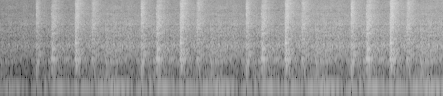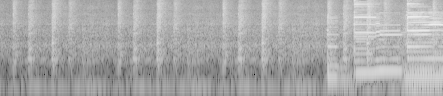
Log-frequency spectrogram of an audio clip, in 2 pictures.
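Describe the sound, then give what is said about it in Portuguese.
A train rolls along the rails with a steady, rhythmic clickety-clack of wheels over track joints, loud, before a strong horn blast cuts in at the very end. “O trem apita, rangem as molas.”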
